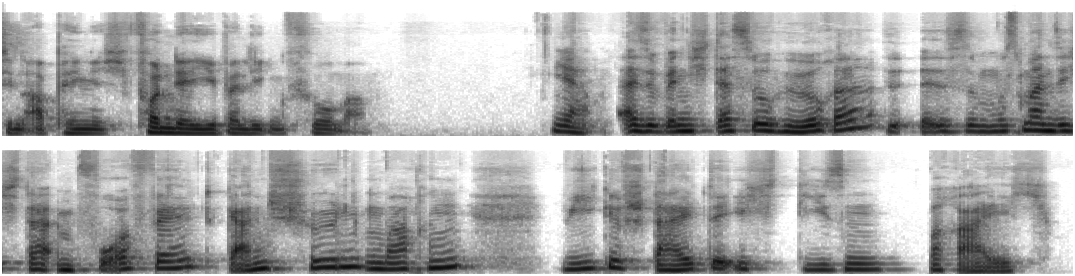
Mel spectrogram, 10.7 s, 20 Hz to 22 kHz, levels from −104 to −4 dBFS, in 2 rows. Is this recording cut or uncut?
cut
